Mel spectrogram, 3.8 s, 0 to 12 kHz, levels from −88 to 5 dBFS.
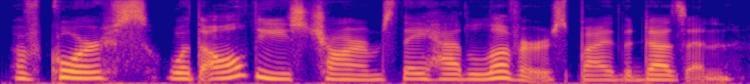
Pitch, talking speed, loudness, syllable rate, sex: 220 Hz, 190 wpm, -16 LUFS, 4.5 syllables/s, female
